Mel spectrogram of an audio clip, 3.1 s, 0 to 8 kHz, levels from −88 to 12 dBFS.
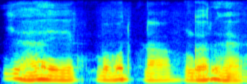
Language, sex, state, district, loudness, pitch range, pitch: Hindi, male, Uttar Pradesh, Saharanpur, -15 LUFS, 90-110 Hz, 95 Hz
